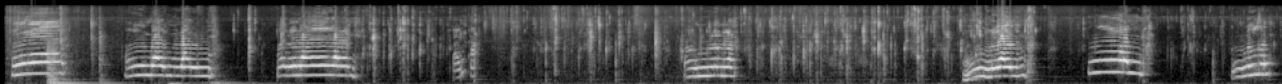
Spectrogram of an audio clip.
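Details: Domestic cat meowing while eating fish indoors, loud harmonic meows repeated irregularly, some with a rising start, between softer chewing and smacking noises.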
